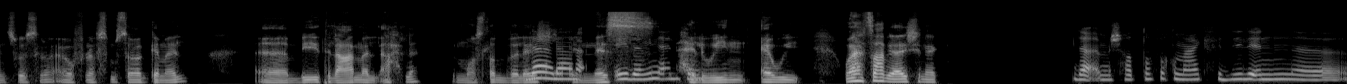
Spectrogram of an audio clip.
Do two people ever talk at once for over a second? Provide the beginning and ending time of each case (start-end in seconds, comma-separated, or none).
5.2-7.0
